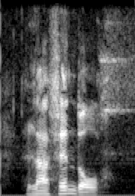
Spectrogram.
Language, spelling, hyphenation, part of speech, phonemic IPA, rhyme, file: Dutch, lavendel, la‧ven‧del, noun, /laːˈvɛn.dəl/, -ɛndəl, Nl-lavendel.ogg
- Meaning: 1. lavender (Lavandula spp.) 2. lavender (color)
